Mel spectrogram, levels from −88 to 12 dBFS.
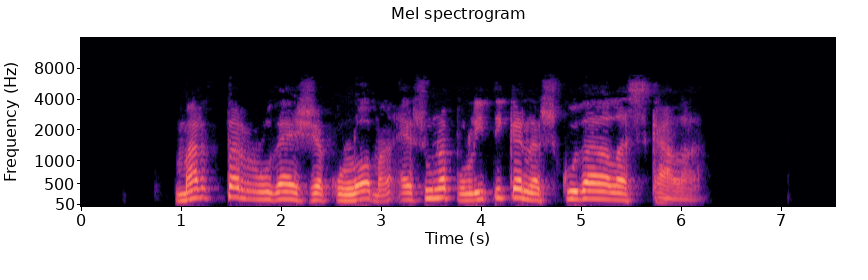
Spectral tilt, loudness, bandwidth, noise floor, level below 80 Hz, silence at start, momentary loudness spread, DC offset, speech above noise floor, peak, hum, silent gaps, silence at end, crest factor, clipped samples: -9 dB/octave; -15 LUFS; 6.4 kHz; under -90 dBFS; -56 dBFS; 0.95 s; 9 LU; under 0.1%; over 75 dB; -2 dBFS; none; none; 1.35 s; 14 dB; under 0.1%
